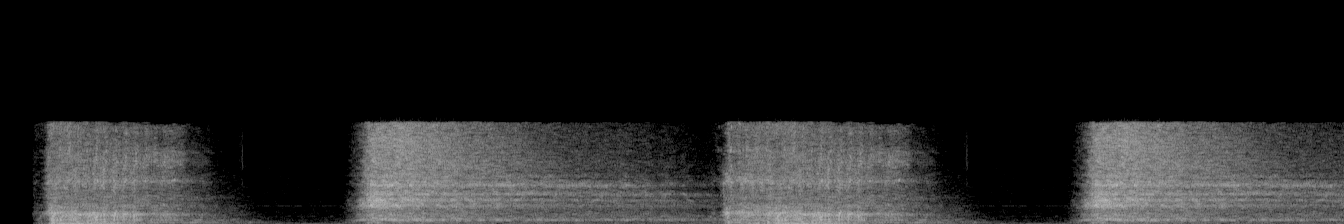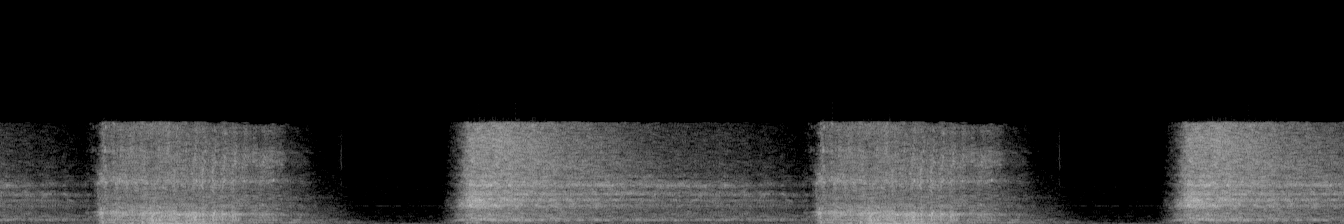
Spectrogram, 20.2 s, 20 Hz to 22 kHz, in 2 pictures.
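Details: Woman sleeping: eight regular, loud, noisy breaths about 11 a minute, each starting sharply then fading, with brief silences between; heavy snoring during sleep.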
